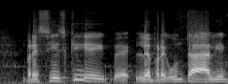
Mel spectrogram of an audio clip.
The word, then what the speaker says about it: Brzezinski: tiene muchísimas consonantes y difícil de difícil de pronunciar gente dice brzezinski o brzezinski brzezinski que le pregunta a alguien que porque usted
